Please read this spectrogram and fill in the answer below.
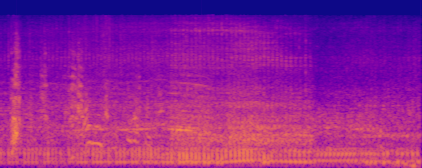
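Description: Dogs barking and yipping in greeting as a small motorcycle rides up, its engine running steadily underneath; the loudest sound is a short, sharp bark just after the start.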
